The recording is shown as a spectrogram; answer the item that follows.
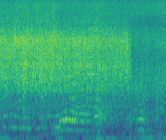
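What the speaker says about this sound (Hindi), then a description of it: "सारे मसाले को मैंने अच्छे से भून लिया है" Spices for a Bengali potato curry (aloo dum) fry in a pan with a loud, continuous sizzling hiss that eases off near the end, while a faint voice murmurs underneath.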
